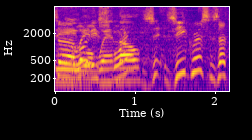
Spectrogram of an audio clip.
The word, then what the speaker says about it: Zegras: Zegras, is that how you pronounce Trevor it? Zegras, Trevor yeah. Zegras.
